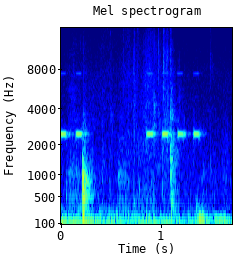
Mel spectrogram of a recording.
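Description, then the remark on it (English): A timer alarm left running beeps in short, repeated high-pitched tones, fairly faint, over a low background rumble with no one talking. “I forgot to turn off the fucking timer.”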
